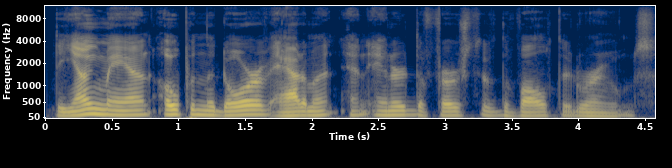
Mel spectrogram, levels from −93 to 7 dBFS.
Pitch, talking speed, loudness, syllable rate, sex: 120 Hz, 210 wpm, -19 LUFS, 5.4 syllables/s, male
